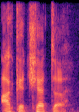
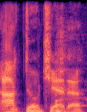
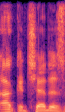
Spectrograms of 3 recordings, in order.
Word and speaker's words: Akacheta: Not octo-cheta. Oh. I thought Akacheta's when you sing really high. That's like a Bee Gee, right? Like one of the Bee Gees. It's he sings Akacheta. How do you spell it? A K E Oh, A K E. Uh-huh. C H E T A Okay.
